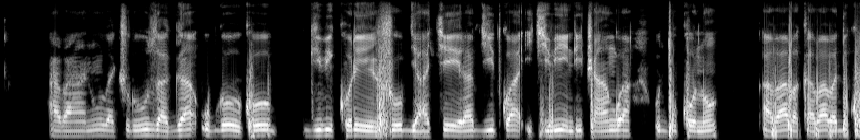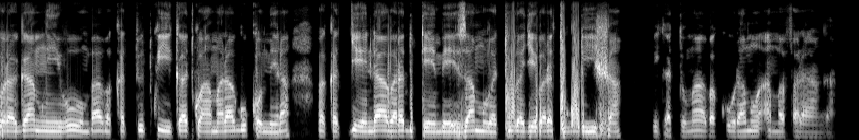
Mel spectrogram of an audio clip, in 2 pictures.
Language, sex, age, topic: Kinyarwanda, male, 36-49, government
